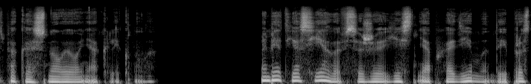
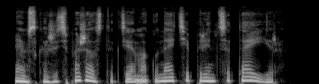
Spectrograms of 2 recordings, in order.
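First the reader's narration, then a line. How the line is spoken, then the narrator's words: Displeased tone. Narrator (Russian): отвечает недовольным тоном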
